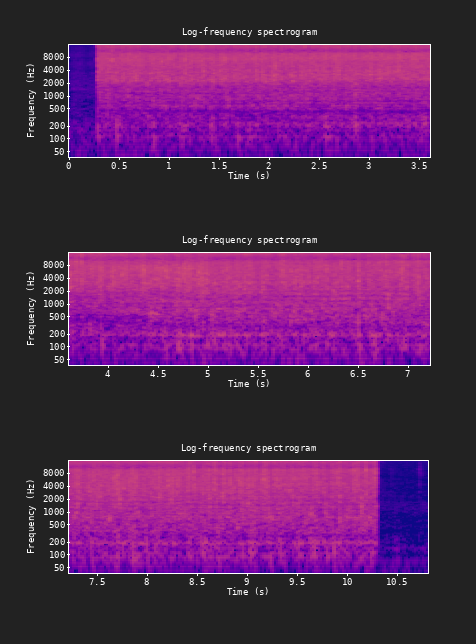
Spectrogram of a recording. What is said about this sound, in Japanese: この修行される方とかがよくいらっしゃって滝修行されるそうなんですが。この神秘的な滝の音を少しリスナーの皆さんにもお聞きいただきたいのでよろしくお願いします。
